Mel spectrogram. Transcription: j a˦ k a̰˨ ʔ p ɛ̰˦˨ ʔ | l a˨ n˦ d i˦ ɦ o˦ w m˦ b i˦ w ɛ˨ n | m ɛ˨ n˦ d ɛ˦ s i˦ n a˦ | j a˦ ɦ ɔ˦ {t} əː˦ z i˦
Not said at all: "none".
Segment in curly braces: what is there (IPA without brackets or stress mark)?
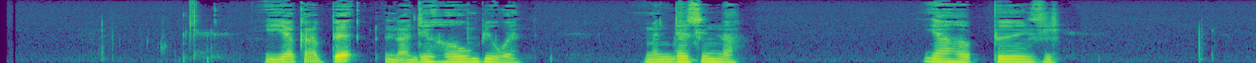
p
